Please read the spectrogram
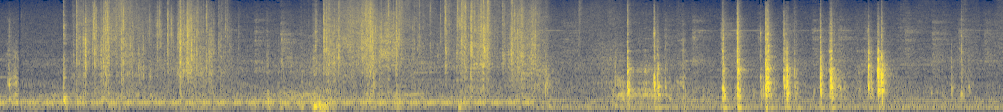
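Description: Cardboard packaging and a paper-board sleeve of coffee pods rustling and scraping as they are handled, then a quick run of about six sharp plastic clicks as the drip tray of a Nespresso Essenza Mini is fitted onto the machine.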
